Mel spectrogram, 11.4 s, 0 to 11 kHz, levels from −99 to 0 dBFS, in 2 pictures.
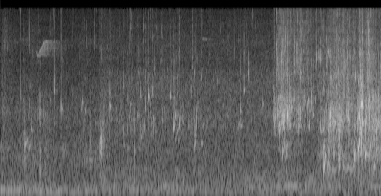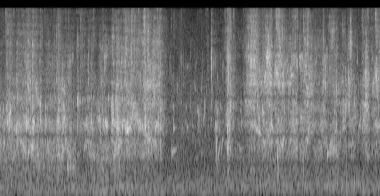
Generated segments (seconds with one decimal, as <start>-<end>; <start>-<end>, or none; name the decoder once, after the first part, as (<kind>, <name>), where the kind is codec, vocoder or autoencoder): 0.9-5.8 (vocoder, BigVGAN v2)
